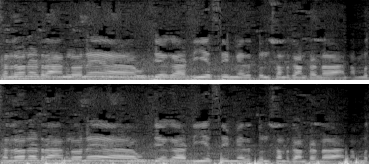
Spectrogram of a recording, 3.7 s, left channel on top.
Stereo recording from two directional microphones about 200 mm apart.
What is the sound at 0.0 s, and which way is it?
Speech, 50° right (ahead or behind).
